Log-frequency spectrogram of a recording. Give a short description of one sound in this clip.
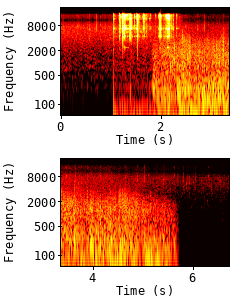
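Clothing and gear rustle as a body is searched.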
